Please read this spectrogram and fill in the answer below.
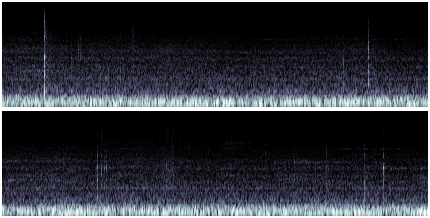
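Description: A sharp plastic click about half a second in as a Lego wheel is pressed onto its axle, then a fainter click a few seconds later, over a steady low rumble.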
